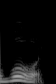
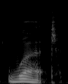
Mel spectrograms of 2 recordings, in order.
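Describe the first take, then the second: First: The vowel sounds like the one in 'short'. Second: The vowel sounds like the one in 'hurt'. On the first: The speaker calls it wrong. "It's not mugwort. Warts are those horrible things" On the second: The speaker calls it right. "the wart is actually pronounced wort"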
